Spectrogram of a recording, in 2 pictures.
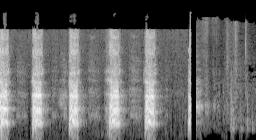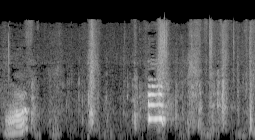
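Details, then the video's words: Dog barking five times at a steady pace, about one bark every three quarters of a second, then quieter clicks, a short whiny yelp and a higher tonal yip later on. "Most funny dog barking videos compilation ♥ Dog Barking Sound Funny Dogs"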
